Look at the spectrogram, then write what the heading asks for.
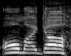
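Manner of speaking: high, loud delighted gasp; excited squeal. Retold or imitated. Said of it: "you're like".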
